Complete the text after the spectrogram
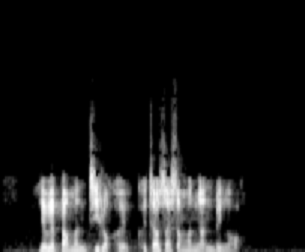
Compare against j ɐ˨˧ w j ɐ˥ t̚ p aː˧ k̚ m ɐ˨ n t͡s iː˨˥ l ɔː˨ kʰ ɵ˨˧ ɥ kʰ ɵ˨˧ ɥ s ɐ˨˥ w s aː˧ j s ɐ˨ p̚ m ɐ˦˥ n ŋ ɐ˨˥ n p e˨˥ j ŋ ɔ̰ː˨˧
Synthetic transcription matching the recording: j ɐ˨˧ w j ɐ˥ t̚ p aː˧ k̚ m ɐ˥ n t͡s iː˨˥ l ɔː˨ kʰ ɵ˨˧ ɥ kʰ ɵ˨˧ ɥ t͡s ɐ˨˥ w s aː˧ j s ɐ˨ p̚ m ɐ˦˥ n ŋ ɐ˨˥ n p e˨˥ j ŋ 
